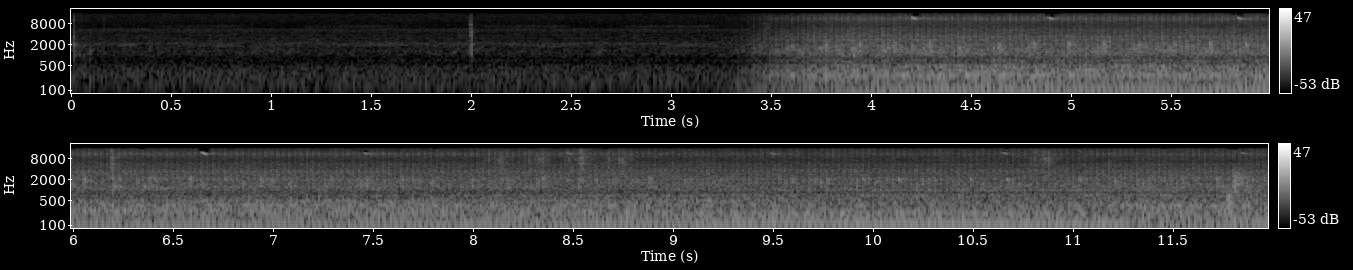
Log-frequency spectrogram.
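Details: Quiet outdoor night air, then after about three seconds a vehicle engine starts and idles loudly with a deep steady rumble; no animal calls are heard.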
